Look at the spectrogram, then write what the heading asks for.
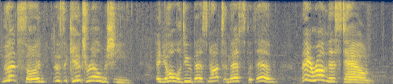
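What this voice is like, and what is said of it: Old man voice. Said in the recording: “Your old man voice is my favorite.”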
